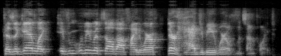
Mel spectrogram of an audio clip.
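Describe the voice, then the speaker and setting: A man's voice: a little high, lively intonation, rapid-fire, a bit bright. A man co-hosting a casual film review, chuckling and swearing as he talks. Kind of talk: casual movie review chat.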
